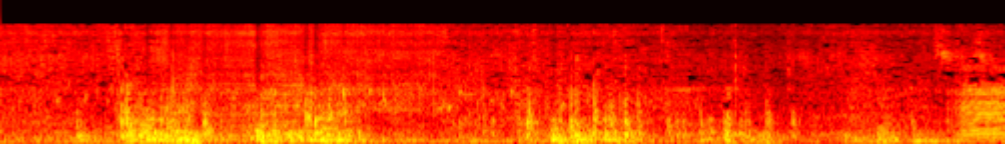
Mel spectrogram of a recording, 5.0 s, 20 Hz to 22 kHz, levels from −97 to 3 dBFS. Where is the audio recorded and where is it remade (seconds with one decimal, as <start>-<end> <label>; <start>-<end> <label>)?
0.0-0.8 recorded; 0.8-2.2 remade; 2.2-5.0 recorded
